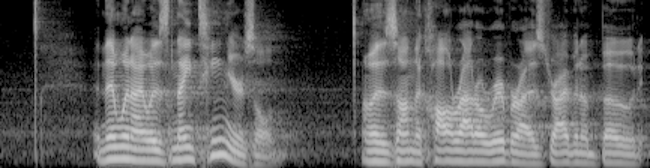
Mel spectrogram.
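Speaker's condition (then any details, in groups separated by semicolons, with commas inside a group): No condition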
